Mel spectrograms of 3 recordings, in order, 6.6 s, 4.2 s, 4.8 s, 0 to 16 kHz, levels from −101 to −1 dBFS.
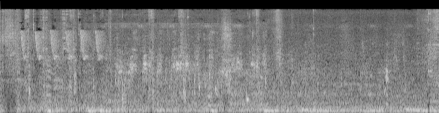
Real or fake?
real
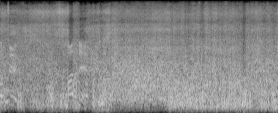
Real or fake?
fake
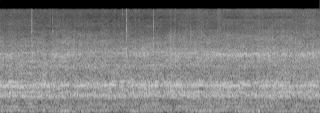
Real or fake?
fake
